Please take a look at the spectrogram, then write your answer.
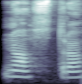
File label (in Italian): "Nostro", Italian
